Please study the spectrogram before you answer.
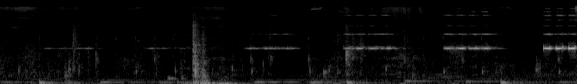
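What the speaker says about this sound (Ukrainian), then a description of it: "Я забув виключити будильник" An electronic alarm clock beeps in repeated tonal bursts, growing louder toward the end, with some clunks and rustling in between.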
